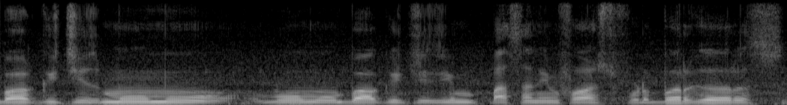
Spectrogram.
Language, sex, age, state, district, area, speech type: Kashmiri, male, 45-60, Jammu and Kashmir, Srinagar, urban, spontaneous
